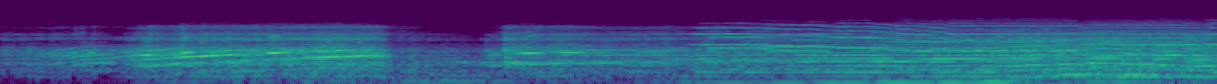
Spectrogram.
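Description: A car engine turns over and revs with rising pitch, pauses briefly, then roars up again and settles into a steady drone as the car pulls away. It is loud, with no talking.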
